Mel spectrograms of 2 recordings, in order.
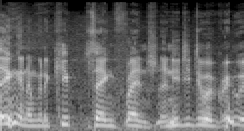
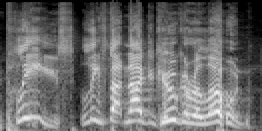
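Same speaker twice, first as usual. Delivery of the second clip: mock pleading; 6 semitones higher, 4 dB louder than usual. Pleading with teammate for the monster, mock-desperate. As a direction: beg them to spare it.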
